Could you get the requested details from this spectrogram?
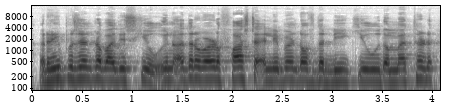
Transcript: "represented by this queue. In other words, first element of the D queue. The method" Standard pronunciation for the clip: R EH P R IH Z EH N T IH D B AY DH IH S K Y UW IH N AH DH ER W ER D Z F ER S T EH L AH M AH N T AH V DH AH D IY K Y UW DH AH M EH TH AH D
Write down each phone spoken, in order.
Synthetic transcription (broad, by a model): R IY P R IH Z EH N T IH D B AY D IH S K Y UW IH N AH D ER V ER D F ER S T EH L AH M AH N T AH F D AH D IY K Y UW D AH M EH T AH D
